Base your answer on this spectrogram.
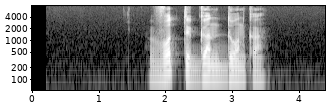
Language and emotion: Russian, angry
